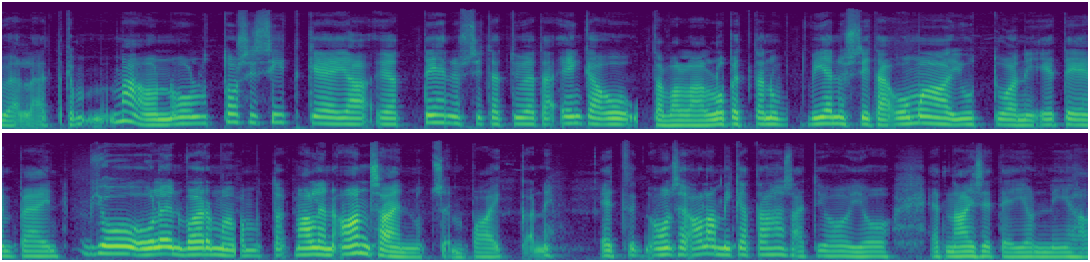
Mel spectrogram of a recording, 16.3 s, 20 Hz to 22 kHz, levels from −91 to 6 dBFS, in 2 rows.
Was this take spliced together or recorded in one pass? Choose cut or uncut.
cut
